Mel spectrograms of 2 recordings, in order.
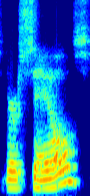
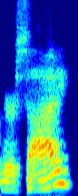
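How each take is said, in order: First: It is said the local Kentucky way. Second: It is said the French way.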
